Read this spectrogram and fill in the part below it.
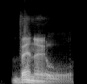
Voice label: "venule", British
